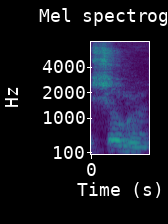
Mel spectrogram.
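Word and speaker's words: Sjögren: you look that up it is not spelled s h it's spelled SJ o g r e n shog syr I see some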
